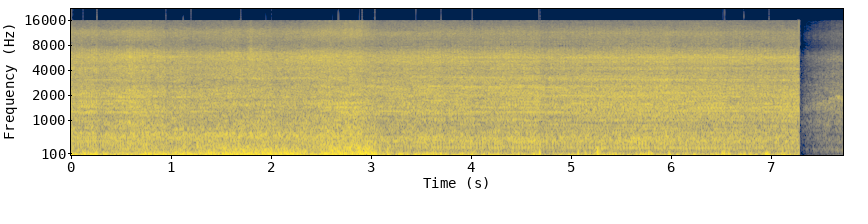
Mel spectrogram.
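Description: Harley-Davidson Pan America 1250 motorcycle riding at road speed: a steady rush of wind over the microphone mixed with the Revolution Max V-twin engine running. The sound cuts off suddenly near the end.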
